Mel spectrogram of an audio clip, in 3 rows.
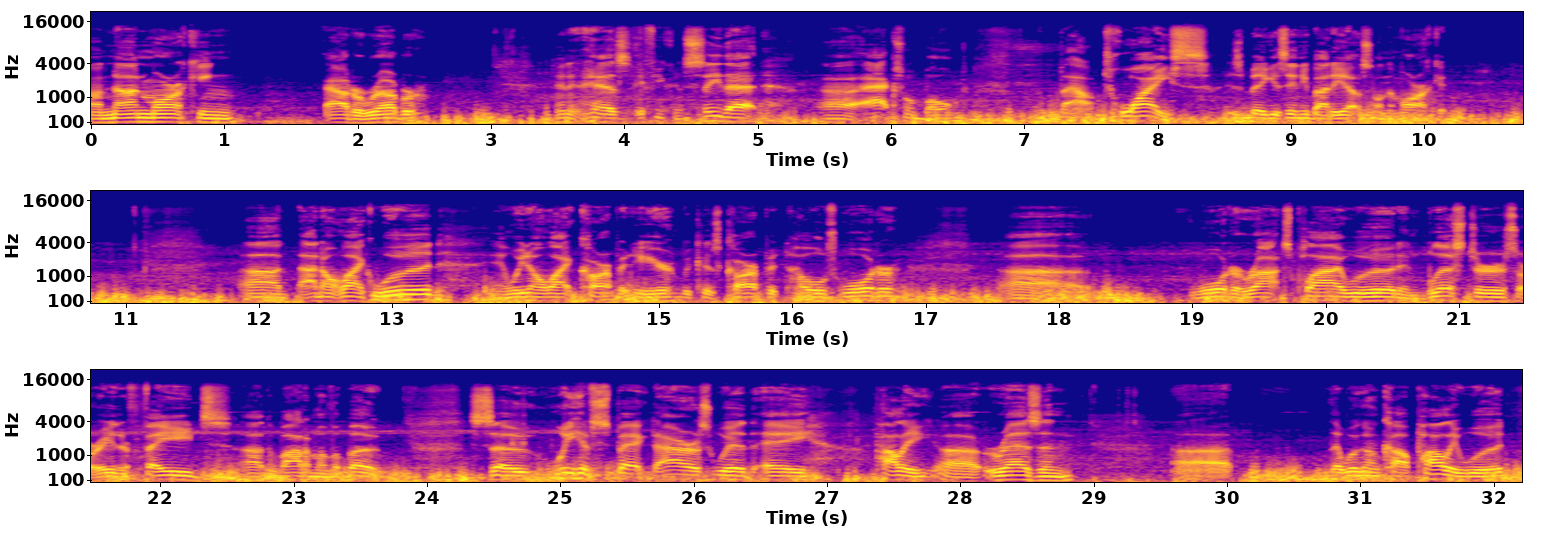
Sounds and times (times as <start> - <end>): Speech: 0.0 - 1.2, 1.8 - 2.6, 3.5 - 6.6, 7.2 - 10.2, 11.8 - 16.8, 17.6 - 18.3, 19.0 - 28.9, 29.6 - 30.1, 30.8 - 32.1
Vehicle: 0.0 - 32.2.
